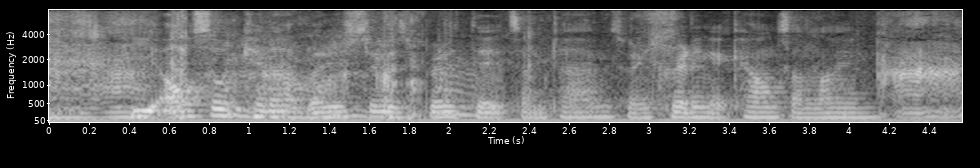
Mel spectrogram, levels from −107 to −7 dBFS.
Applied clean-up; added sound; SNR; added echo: none; Growling; 5 dB; none.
